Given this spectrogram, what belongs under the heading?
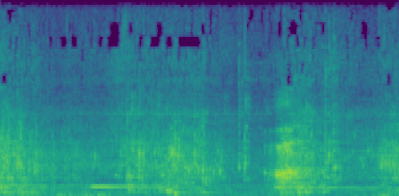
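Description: A shark thrashes and splashes in shallow water as it swims off, producing bursts of watery sloshing and spray at close range, irregular surges with a sharper splash toward the end.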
